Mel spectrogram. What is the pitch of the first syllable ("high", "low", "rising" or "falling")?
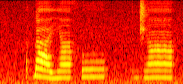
falling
